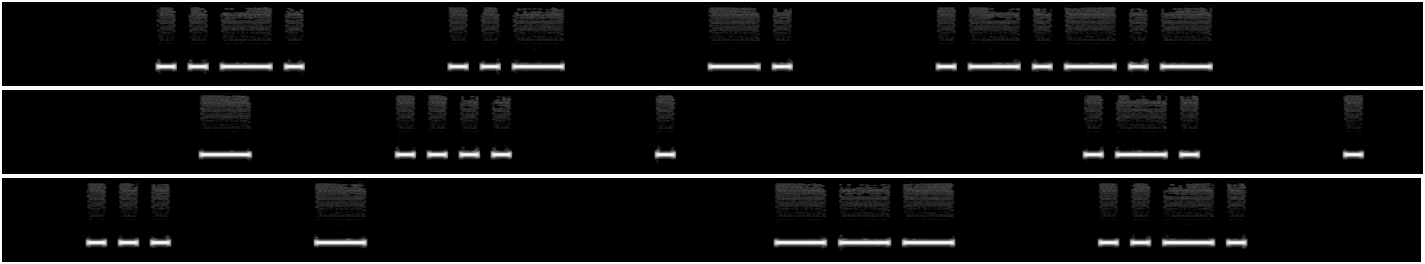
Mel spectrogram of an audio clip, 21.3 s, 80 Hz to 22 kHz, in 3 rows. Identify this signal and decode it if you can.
Morse code, heard as a keyed tone, about 15 wpm, spaced as for 8 wpm, 1000 Hz. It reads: FUN. THE REST OF
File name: qotdfiles / 8wpm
